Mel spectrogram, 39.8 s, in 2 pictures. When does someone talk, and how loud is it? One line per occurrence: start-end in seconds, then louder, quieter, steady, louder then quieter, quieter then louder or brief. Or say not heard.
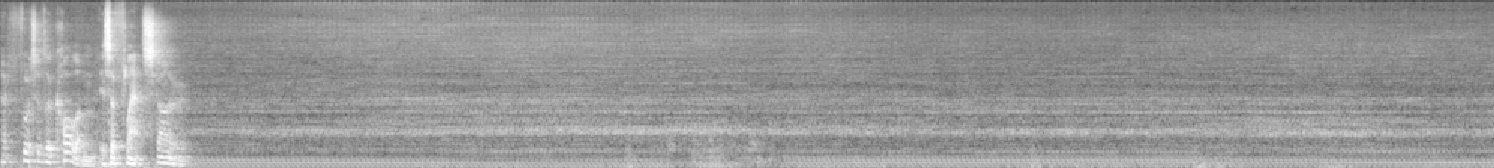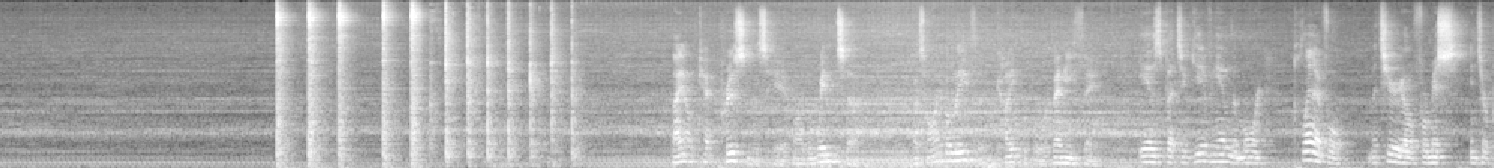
0.0-2.5 brief
28.9-39.7 steady.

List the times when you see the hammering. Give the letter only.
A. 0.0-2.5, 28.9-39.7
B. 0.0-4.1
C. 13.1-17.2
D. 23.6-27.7
D.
